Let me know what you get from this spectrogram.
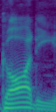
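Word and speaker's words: Gaudiy: They're investing 10 billion yen in a partnership with Bandai into a company called Gaudy. It's spelled a little funny, G-A-U-D-I-Y, Gaudy.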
